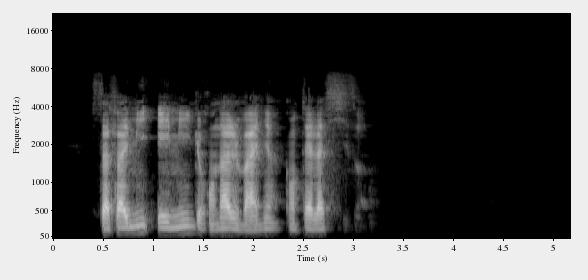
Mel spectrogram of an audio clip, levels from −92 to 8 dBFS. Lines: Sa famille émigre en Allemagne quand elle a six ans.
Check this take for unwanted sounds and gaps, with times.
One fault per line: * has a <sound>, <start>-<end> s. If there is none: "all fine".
all fine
